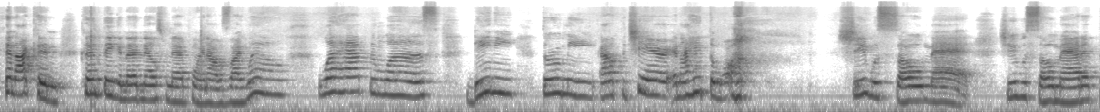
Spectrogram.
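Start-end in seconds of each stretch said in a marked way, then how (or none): 3.1-9.3 put-on a child finally spilling it; kid confessing.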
